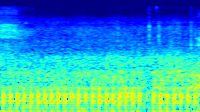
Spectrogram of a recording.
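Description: Motorcycle engine running at a steady speed, its exhaust note a fast, even pulse with no change in pitch.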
